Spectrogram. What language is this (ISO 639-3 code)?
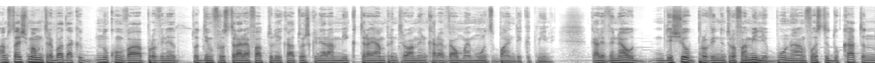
ron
